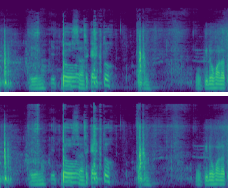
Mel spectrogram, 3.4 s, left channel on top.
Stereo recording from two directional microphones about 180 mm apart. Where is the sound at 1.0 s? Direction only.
Centre (ahead or behind).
